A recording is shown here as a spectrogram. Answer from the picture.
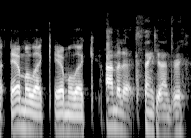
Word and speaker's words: Amalek: But he used that type Amalek Amalek Amalek, thank you, Andrew.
